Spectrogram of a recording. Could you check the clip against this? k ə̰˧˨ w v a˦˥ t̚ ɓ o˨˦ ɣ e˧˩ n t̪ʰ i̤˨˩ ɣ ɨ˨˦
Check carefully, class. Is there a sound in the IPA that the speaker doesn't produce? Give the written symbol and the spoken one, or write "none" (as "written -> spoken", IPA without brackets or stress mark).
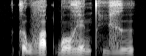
none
